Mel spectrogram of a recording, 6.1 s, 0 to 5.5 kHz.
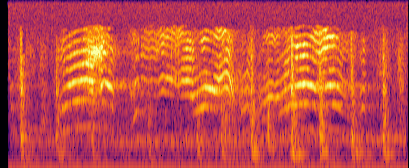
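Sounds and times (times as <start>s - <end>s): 
baby crying: 0.8s - 5.6s.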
